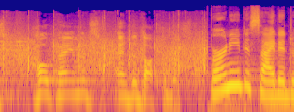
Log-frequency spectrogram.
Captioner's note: clapping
